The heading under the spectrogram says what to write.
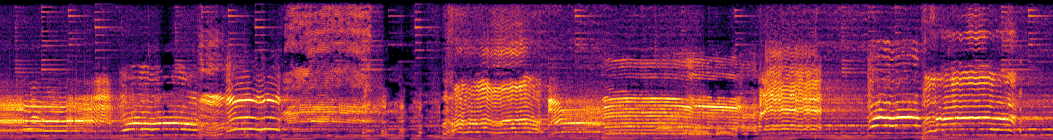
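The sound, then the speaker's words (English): Loud, wavering goat bleats from a goat-edition Christmas album by ActionAid Sweden follow one another almost without pause, strung together into a slow, sung-like melody of Silent Night over steady low sustained tones. “So yeah, I love the goat edition.”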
